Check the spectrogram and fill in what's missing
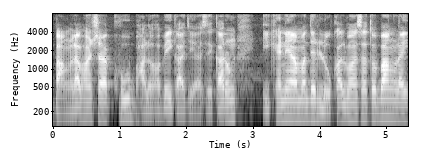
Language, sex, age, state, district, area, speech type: Bengali, male, 60+, West Bengal, Nadia, rural, spontaneous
